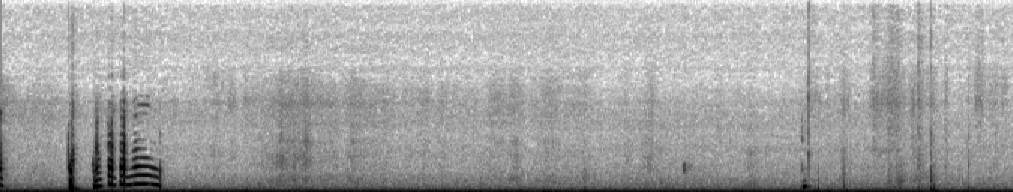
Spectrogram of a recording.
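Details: Female pet cat making strange, seemingly excited sounds: a quick burst of four short, chirpy, arching meows within half a second, then mostly quiet with a constant low hum and one faint brief chirp later.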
